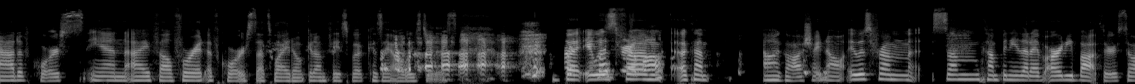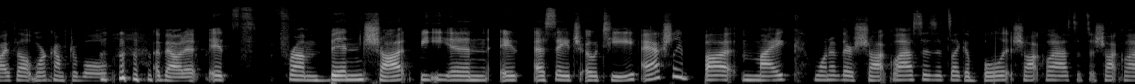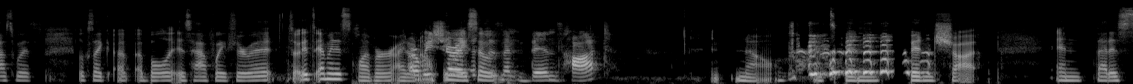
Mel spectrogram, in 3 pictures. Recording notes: We also attempt to remote podcast so forgive us for any WiFi issues!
